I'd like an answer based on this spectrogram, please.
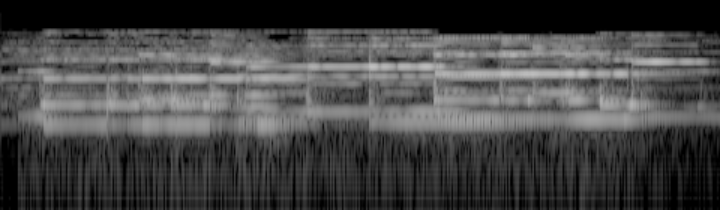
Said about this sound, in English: The students are caught off guard and look around as the bell ringers, who have been sitting among them, reveal their bells and begin ringing them as they move up onto the stage. Once assembled, they play.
